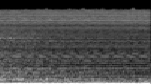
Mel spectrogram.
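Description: Steady low electrical mains hum with a faint hiss, coming through the microphone.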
